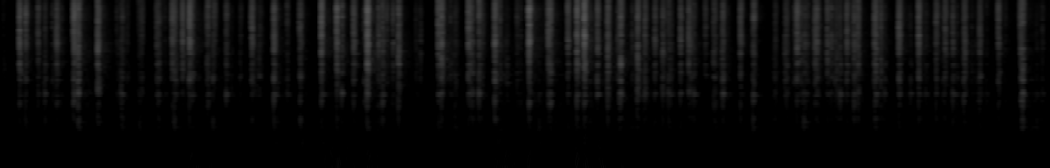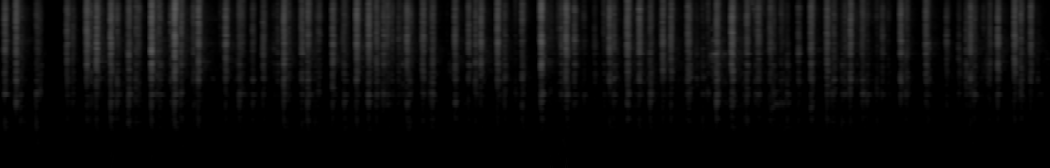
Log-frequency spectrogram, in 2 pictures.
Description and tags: Fingers hitting table
A recording of fingers lightly knocking on a table which creates a sound that sounds like popcorn or rain hitting against a surface like a window
popcorn, OWI, rain, sound-effect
